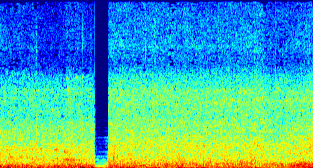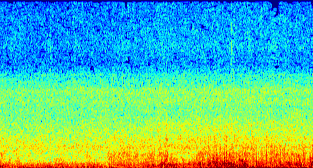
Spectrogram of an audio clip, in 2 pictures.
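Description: Wind buffeting a GoPro's microphone with a low rumble, over the wash of sea surf; the rumble grows louder about five seconds in. The sound cuts out for a moment about a second in.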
